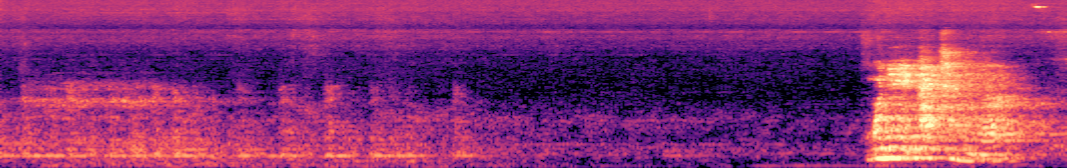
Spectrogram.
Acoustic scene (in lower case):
elevator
